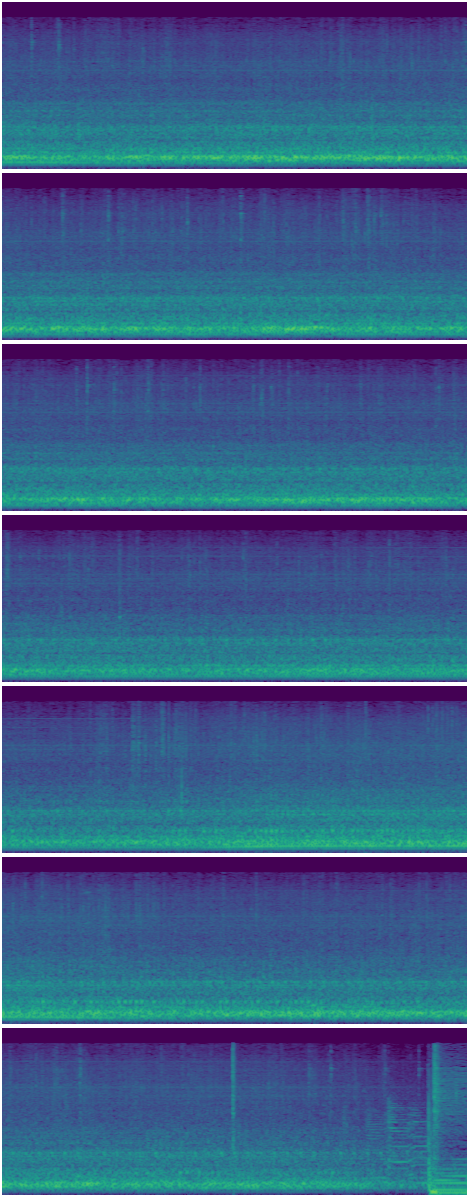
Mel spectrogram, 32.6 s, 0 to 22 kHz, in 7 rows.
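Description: Cessna 172's piston engine and propeller running steadily at low power on the ground, heard from inside the cabin, with a slight change in engine note about two-thirds of the way through.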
